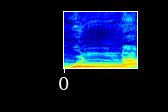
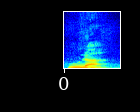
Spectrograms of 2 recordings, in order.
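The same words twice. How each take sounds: First: The n sound is held long and doubled. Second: The n sound is short and light. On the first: The speaker calls it wrong. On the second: The speaker calls it right. "tapi huna"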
